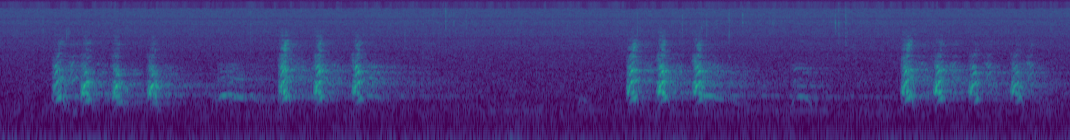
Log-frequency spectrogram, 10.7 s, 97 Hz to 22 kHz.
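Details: Dogs about 400 feet away, mostly indoors, in Emmett, Idaho, on 5 February 2020 at 8 pm: distant sharp barks in tight runs of three or four, repeating every few seconds over a faint steady hum.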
